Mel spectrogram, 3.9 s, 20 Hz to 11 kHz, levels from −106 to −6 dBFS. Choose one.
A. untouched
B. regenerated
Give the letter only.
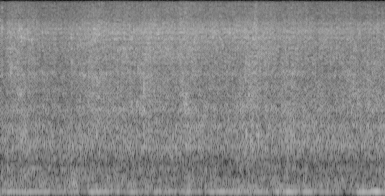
B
